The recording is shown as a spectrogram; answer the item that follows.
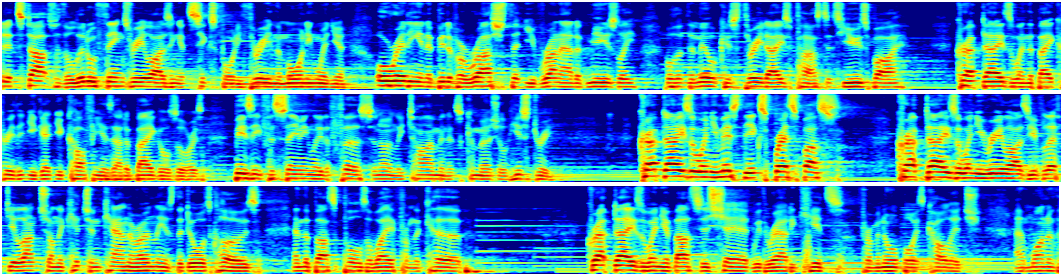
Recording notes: Live from the legendary Grace Emily Hotel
